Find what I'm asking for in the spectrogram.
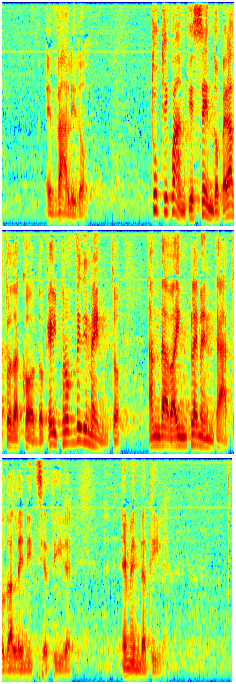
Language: Italian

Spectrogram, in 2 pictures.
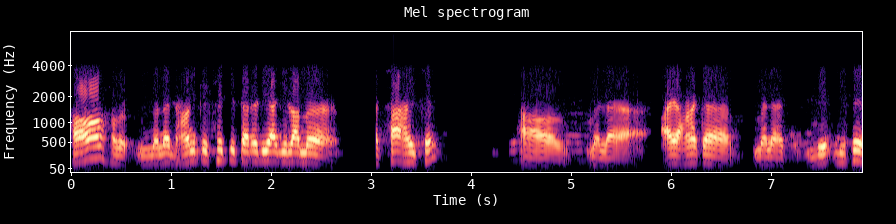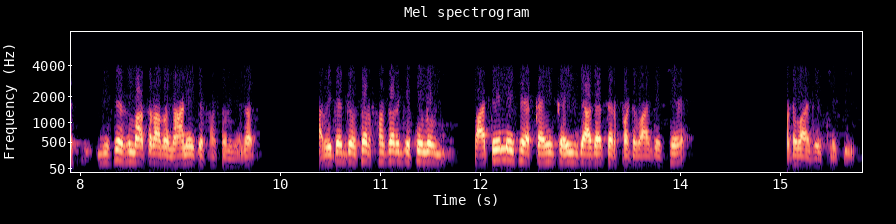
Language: Maithili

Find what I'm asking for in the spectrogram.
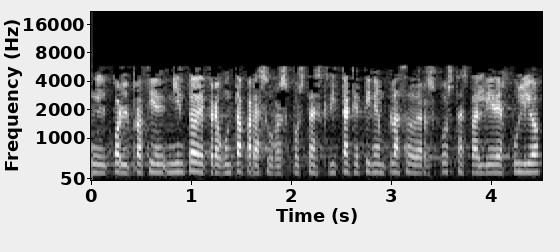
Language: Spanish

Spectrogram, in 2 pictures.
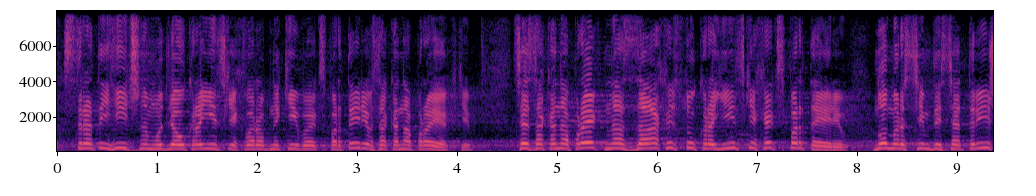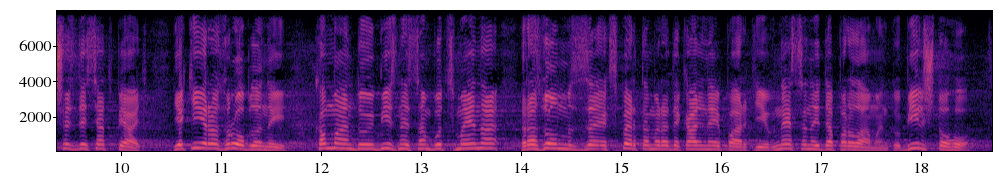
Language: Ukrainian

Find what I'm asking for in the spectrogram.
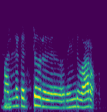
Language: Tamil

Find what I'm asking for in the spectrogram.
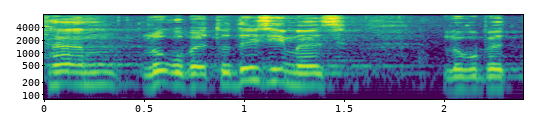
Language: Estonian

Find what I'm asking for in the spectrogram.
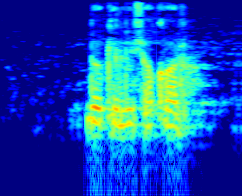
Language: Kalasha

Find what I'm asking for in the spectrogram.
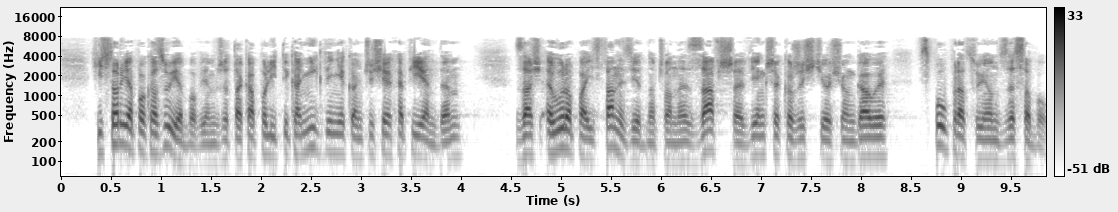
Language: Polish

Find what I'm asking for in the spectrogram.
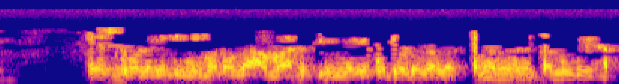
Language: Assamese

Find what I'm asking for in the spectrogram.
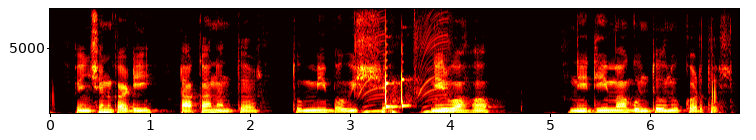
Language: Marathi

